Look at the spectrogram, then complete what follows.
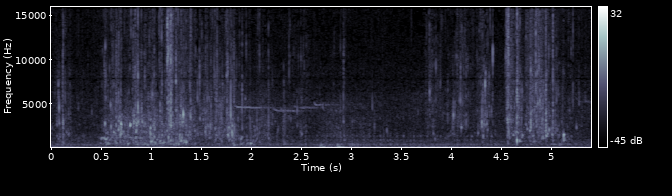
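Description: Hooked Australian bass splashing and thrashing at the water's surface beside a kayak, in irregular spells of splashing with quieter water movement between, the heaviest splashes about half a second in and again near the end.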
